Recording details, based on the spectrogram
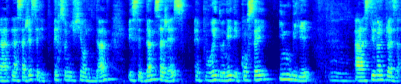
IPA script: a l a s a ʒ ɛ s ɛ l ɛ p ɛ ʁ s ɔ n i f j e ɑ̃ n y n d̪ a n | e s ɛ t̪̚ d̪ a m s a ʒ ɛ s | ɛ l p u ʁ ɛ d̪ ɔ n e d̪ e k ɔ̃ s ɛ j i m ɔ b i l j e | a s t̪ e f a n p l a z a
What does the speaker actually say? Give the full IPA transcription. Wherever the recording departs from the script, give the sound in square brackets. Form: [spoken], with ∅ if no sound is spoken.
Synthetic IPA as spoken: a l a s a ʒ ɛ s ɛ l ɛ p ɛ ʁ s ɔ n i f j e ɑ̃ n y n d̪ a [m] | e s ɛ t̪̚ d̪ a m s a ʒ ɛ s | ɛ l p u ʁ ɛ d̪ ɔ n e d̪ e k ɔ̃ s ɛ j i m ɔ b i l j e | a s t̪ e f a n p l a z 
